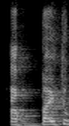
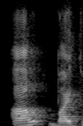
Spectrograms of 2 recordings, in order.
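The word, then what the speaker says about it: البيت: The house, আল দিলেই, এবং এটা যেহেতু হরফুল কামারিয়া, আব্বাইতু বলবো না, আল আল বাইতু, তখন আলটা উচ্চারণ হবে, বাটা ক্লিয়ার থাকবে, আল বাইতু, বিকজ বা ইজ হরফুল কামারি, আল বাইতু, আব্বাইতু হবে না, আল বাইতু।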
